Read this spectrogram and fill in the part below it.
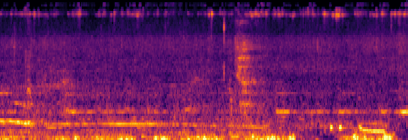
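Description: Several pigeons coo in low, throaty, overlapping calls, repeating unevenly over a soft background rumble, with about ten to twelve newly hatched chicks present.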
